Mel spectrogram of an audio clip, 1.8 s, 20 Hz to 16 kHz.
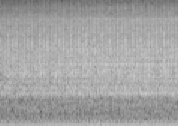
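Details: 2007 Honda Civic, previously shaking with a cylinder misfire code, after replacing that cylinder's ignition coil: a steady, even idle with a smooth regular beat and no stumble or shake. Normal idle; the misfire is fixed.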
